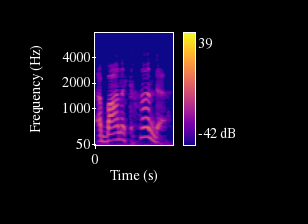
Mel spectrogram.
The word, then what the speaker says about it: Abanikanda: He got the touchdown, but also how about Izzy Abanikanda?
